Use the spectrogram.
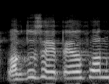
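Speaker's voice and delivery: normal talking voice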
